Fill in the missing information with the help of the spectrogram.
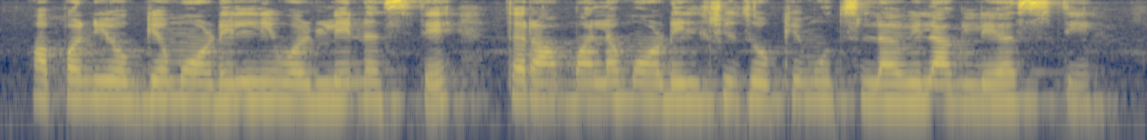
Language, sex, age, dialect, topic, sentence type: Marathi, female, 18-24, Standard Marathi, banking, statement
